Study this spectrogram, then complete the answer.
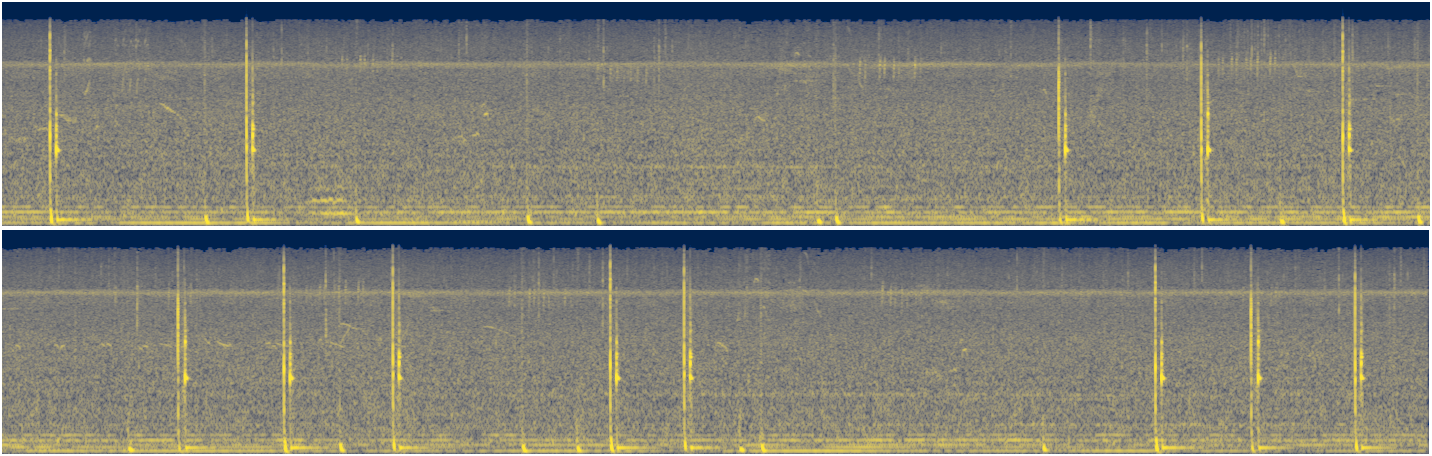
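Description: Short, sharp menu clicks sound now and then.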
